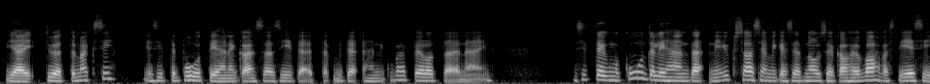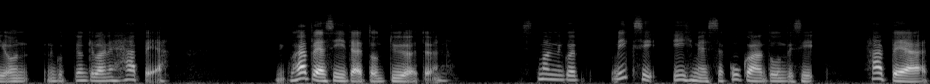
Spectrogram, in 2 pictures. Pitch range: 160-215 Hz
